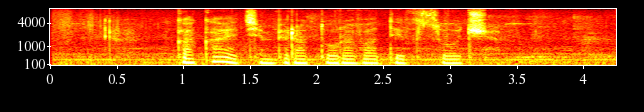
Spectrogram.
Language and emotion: Russian, sad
